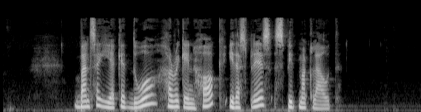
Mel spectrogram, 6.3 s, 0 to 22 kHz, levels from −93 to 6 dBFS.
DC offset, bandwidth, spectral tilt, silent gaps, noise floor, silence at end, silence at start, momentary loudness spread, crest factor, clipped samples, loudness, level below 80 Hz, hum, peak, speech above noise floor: under 0.1%; 11.5 kHz; -4.5 dB/octave; none; -65 dBFS; 1.4 s; 1.1 s; 8 LU; 18 dB; under 0.1%; -17 LUFS; -48 dBFS; none; 0 dBFS; 49 dB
